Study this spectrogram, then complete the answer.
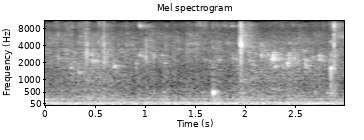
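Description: Water drips after a potted philodendron is watered, giving a few faint, irregular, close plinks over a low room hiss with no talking.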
